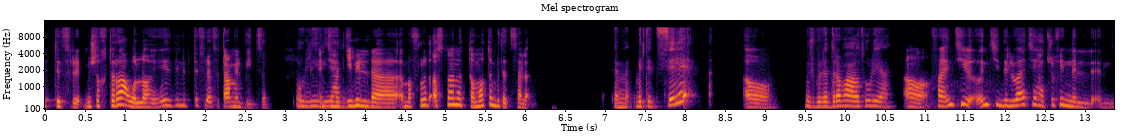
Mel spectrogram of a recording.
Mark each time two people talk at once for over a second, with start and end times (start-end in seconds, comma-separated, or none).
none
